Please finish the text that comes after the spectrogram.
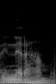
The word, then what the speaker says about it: Interahamwe: It's pronounced Interahamwe. No, I've heard it being pronounced in Terra. Interahamwe.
